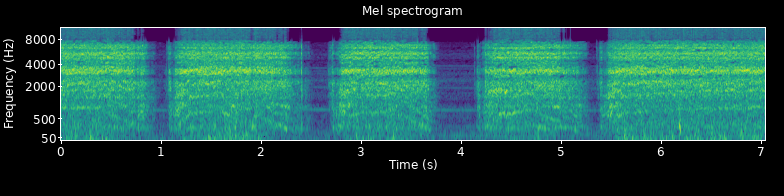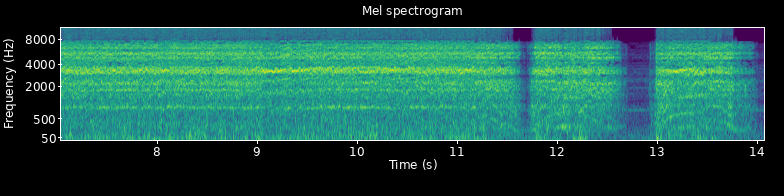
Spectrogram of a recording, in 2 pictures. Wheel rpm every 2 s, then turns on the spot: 140, 70, 60, 210, 230, 190, 80.
none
